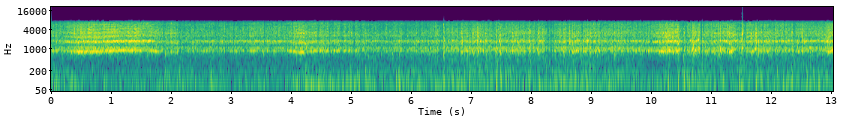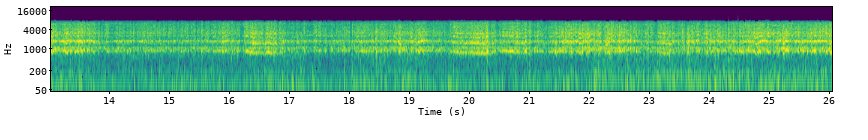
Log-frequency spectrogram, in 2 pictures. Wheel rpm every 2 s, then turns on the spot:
220, 230, 230, 230, 230, 230, 230, 230, 230, 230, 220, 230, 220.
none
